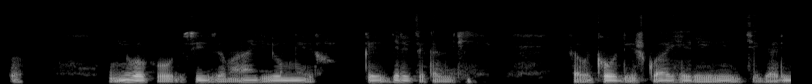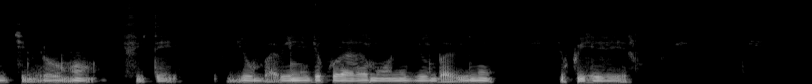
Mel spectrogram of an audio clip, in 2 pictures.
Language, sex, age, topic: Kinyarwanda, male, 25-35, finance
